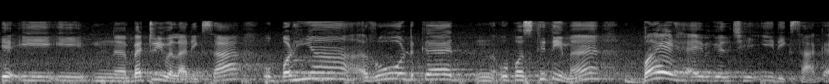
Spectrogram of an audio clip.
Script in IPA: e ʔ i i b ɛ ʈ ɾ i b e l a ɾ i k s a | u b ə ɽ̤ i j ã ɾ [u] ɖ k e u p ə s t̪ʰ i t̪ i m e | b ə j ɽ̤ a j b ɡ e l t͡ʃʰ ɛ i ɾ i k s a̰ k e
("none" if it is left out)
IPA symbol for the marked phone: o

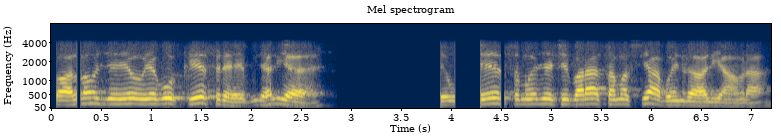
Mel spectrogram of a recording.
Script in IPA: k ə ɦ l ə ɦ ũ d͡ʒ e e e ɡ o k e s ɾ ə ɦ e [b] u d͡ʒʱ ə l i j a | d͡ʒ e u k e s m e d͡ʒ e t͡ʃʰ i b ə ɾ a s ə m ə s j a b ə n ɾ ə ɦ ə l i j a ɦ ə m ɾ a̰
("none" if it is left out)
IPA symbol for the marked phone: b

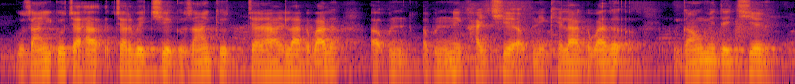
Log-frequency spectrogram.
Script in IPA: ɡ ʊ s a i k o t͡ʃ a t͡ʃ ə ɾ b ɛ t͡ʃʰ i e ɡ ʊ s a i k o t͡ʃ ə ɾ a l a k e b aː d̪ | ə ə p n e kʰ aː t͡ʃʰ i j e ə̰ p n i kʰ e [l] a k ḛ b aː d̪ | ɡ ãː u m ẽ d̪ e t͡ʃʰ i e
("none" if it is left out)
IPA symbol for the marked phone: l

